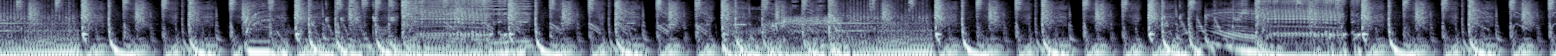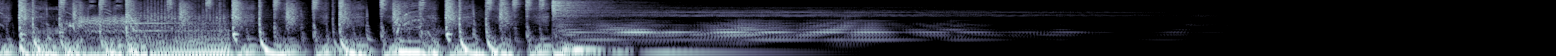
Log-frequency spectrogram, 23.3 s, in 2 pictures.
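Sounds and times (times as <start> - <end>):
rumbling bass synth: 0.0 - 19.6.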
